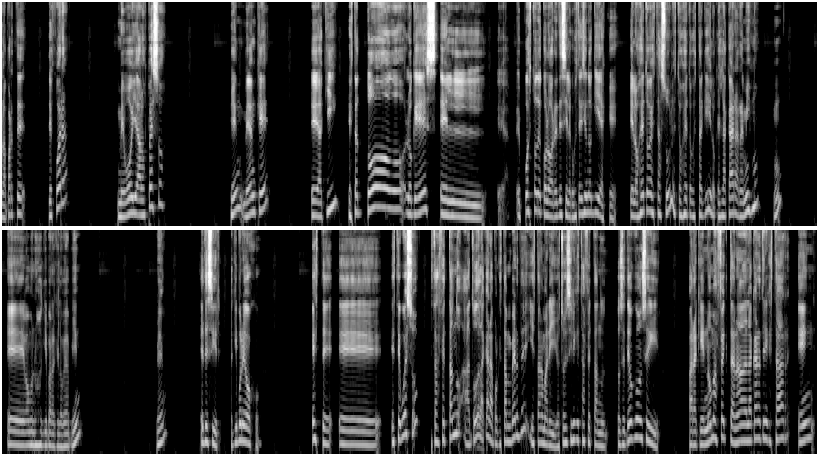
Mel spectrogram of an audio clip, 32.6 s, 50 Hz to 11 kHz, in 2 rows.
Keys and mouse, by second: 1.3-3.2 drag, 3.9 middle click, 4.4 shift+middle click, 5.2 middle click, 9.7 middle click, 18.6 click, 22.1 click, 29.6 middle click.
